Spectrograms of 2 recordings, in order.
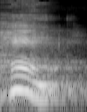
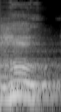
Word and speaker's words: हाँ: ஹா ஹா என்ற சொல்லில் மேலே ஒரு அர்த்த சந்திர புள்ளி வைத்துள்ளது பாருங்கள். அப்படி வைத்திருந்தால் ஹா என்று மூக்குத்வனியுடன் சேர்த்து உச்சரிக்க வேண்டும்.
